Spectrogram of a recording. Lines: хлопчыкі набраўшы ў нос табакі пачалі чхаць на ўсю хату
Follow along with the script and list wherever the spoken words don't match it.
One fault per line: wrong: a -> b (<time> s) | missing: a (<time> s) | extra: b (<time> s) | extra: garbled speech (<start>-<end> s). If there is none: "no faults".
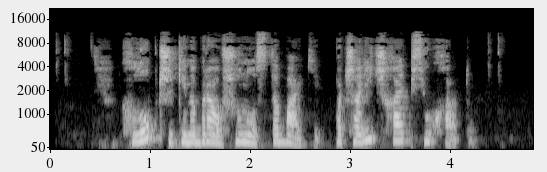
missing: на (3.6 s)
